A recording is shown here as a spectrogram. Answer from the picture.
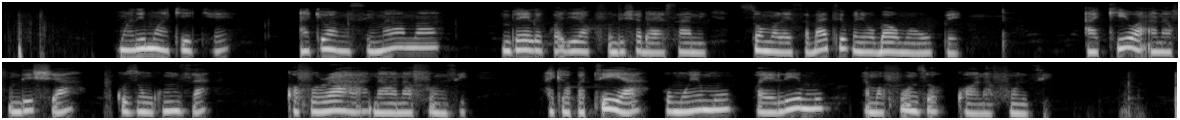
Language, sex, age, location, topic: Swahili, female, 18-24, Dar es Salaam, education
